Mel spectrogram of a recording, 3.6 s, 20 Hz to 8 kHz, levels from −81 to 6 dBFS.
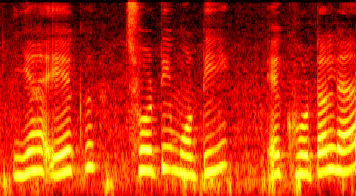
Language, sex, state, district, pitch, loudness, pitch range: Hindi, female, Bihar, Katihar, 290 Hz, -12 LUFS, 260-305 Hz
